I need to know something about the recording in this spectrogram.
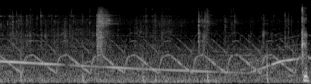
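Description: Police and ambulance sirens blare together: one repeats a quick rising-and-falling wail about twice a second, while another holds a long, slowly sliding tone, loud and steady with no talking.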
